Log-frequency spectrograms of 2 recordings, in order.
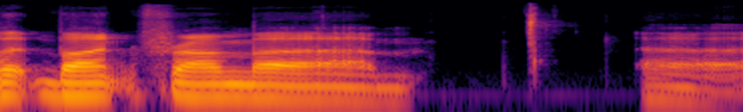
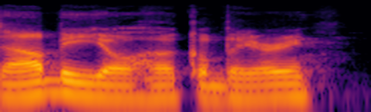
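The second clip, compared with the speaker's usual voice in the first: plain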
